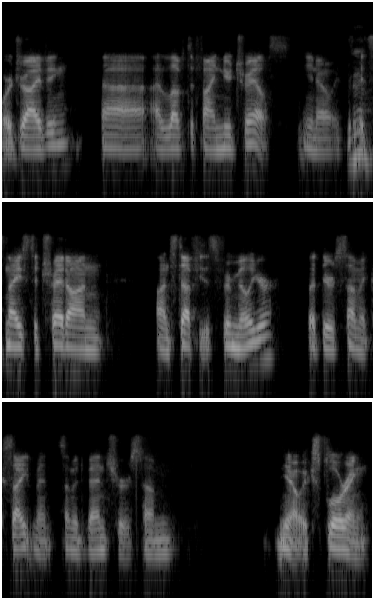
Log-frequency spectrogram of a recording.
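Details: Adult male speaker; typical speech.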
